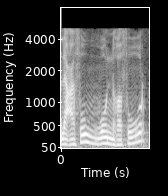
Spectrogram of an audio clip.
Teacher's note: الواو نبين تشديدها وننتبه إلى تنوينها بحيث يكون مظهرا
